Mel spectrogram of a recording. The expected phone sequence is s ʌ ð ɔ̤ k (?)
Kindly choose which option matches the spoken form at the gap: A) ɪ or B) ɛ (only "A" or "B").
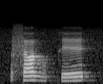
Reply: A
